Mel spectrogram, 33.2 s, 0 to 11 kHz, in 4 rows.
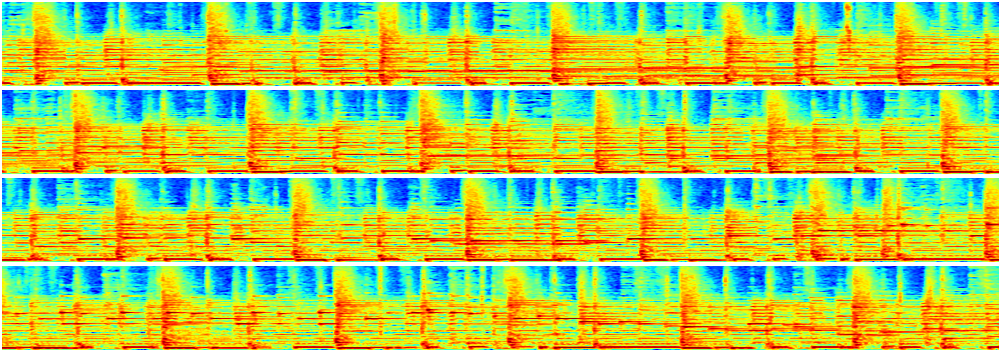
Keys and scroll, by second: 0.4 typing, 1.5-3.3 typing, 5.0-5.8 typing, 11.6 Tab, 18.6 BackSpace, 19.1 BackSpace, 19.3 BackSpace, 19.5 BackSpace, 22.6 typing, 28.7-29.4 typing.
